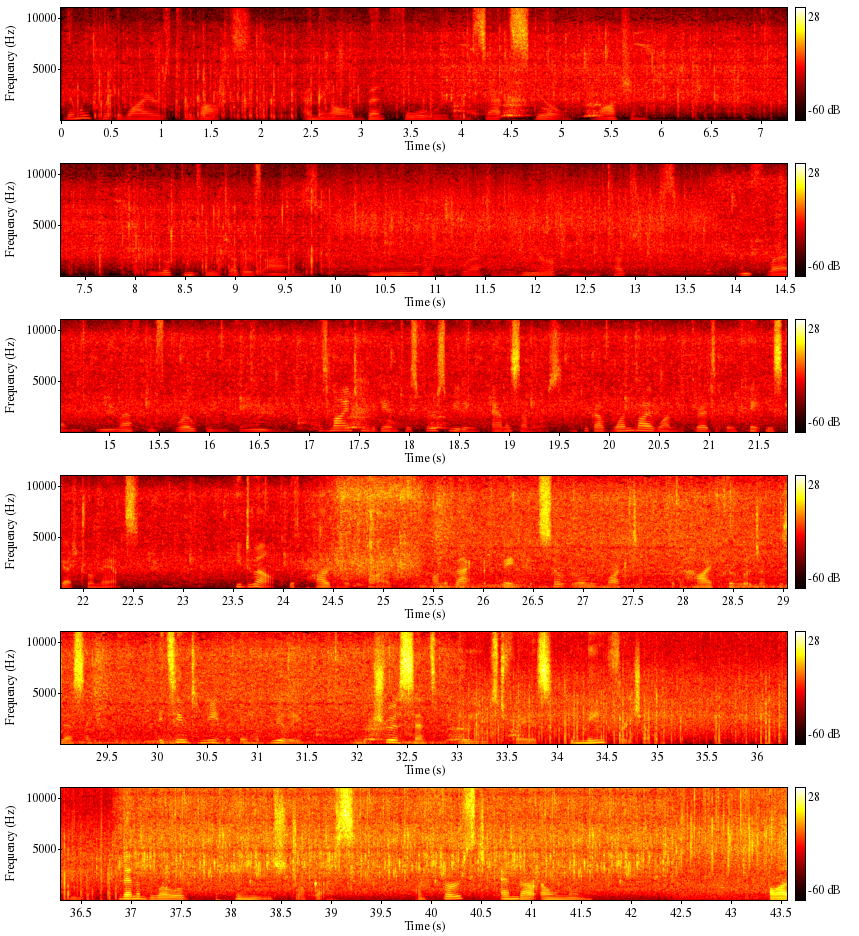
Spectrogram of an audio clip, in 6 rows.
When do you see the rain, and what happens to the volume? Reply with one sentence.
You can hear the rain from 0.0 to 43.5 s, getting louder.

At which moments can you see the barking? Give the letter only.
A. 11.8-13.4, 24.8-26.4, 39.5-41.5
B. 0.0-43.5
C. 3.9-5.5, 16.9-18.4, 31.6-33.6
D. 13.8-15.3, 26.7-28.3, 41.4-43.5
C.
